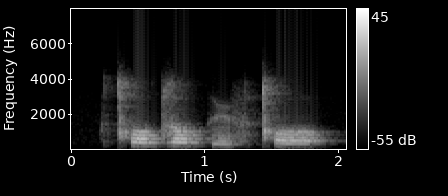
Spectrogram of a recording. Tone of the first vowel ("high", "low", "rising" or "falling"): high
